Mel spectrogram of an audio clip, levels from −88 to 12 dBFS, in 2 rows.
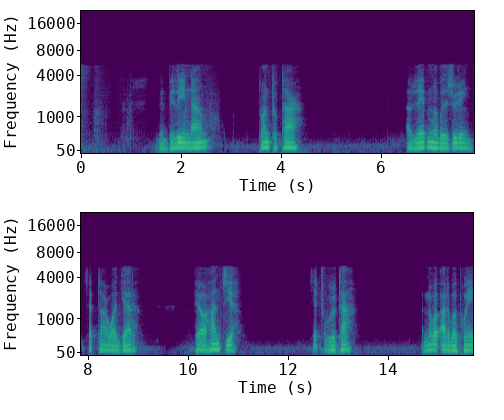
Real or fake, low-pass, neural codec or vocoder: fake; 5.4 kHz; codec, 16 kHz, 0.5 kbps, X-Codec, HuBERT features, trained on LibriSpeech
